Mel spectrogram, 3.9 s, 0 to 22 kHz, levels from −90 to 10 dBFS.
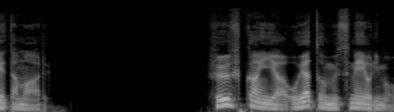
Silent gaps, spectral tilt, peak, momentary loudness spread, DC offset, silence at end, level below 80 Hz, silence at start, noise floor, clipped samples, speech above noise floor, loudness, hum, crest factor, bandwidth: none; -6.5 dB/octave; -14 dBFS; 9 LU; under 0.1%; 0 s; -58 dBFS; 0 s; under -90 dBFS; under 0.1%; over 59 dB; -31 LUFS; none; 18 dB; 16.5 kHz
